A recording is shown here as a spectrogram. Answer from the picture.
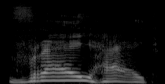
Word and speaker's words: vrijheid: The Dutch word for freedom, vrijheid. V-R-I-J H-E-I-D, vrijheid. Exactly the same I sound, just a very different spelling.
